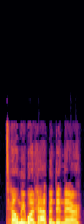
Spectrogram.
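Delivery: high, tearful demand in her voice. A narrator's reading. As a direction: demand it through tears. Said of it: "I demand".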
